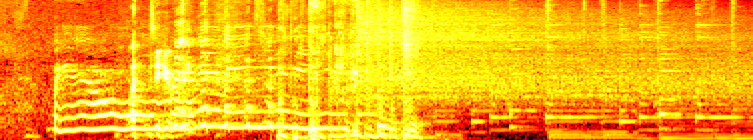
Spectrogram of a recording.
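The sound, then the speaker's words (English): A loud, wavering tone comes first, then a run of separate plucked acoustic guitar notes, moderately quiet, over a steady hiss of background noise. “like plucking an acoustic guitar.”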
